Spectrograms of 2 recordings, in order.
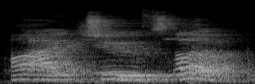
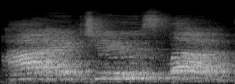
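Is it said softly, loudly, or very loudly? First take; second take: softly; loudly. First: It is said at a moderate volume. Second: It is said noticeably louder.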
